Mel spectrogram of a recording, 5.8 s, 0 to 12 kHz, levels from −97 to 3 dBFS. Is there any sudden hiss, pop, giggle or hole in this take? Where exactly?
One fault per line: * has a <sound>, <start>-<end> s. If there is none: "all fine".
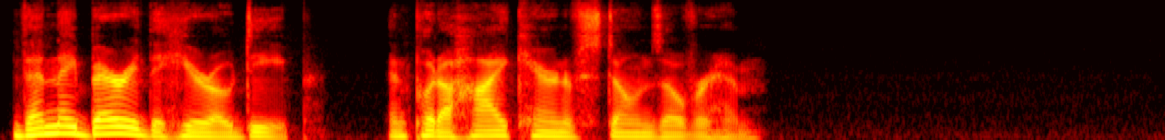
all fine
